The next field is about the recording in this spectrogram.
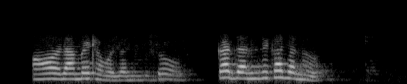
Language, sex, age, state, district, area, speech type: Nepali, female, 18-30, West Bengal, Kalimpong, rural, conversation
